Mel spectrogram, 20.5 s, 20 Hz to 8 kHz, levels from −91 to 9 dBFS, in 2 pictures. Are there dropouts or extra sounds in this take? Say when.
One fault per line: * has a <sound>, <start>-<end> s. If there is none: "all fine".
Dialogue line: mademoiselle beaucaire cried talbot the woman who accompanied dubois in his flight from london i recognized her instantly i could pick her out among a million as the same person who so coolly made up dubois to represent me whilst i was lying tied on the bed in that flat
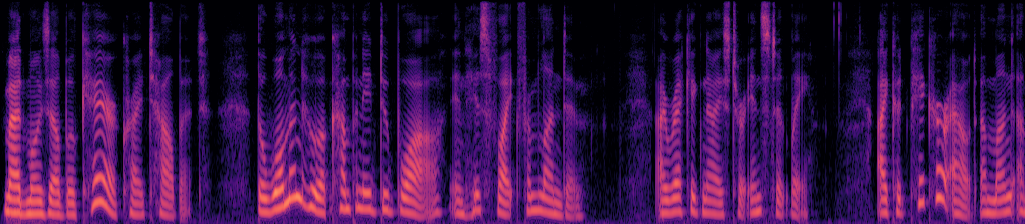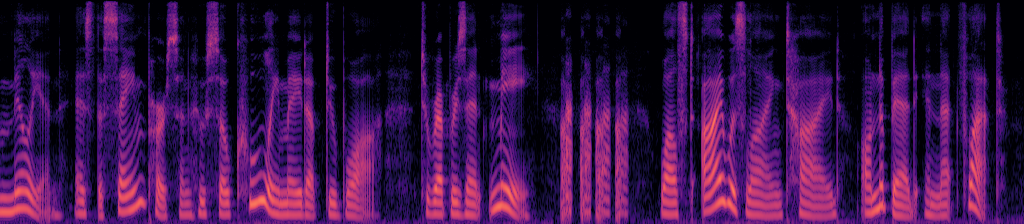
* has a laugh, 15.9-16.5 s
